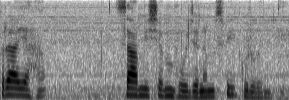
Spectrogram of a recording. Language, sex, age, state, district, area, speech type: Sanskrit, female, 60+, Maharashtra, Nagpur, urban, spontaneous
